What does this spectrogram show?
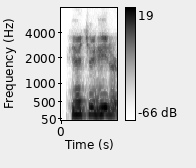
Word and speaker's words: Piedrahita: Piedrahita, because it rhymes with margarita.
